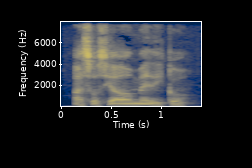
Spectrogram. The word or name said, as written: asociado médico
